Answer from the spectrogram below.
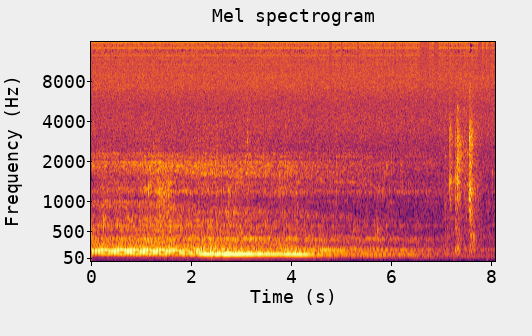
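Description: A car approaches, its engine's low rumbling drone easing down in pitch and volume as the vehicle slows, with a couple of brief knocks near the end.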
